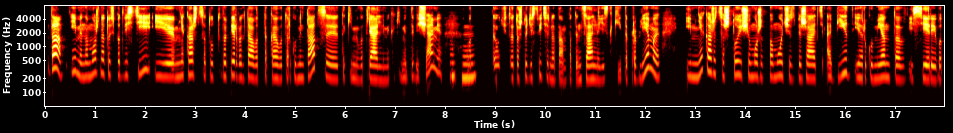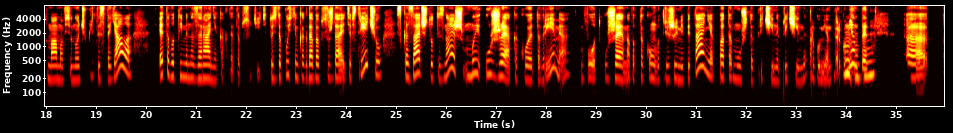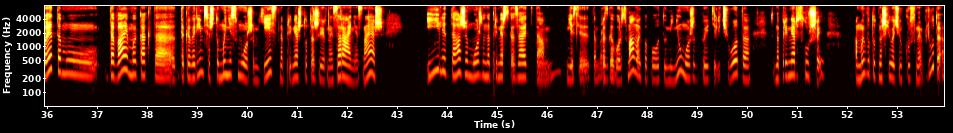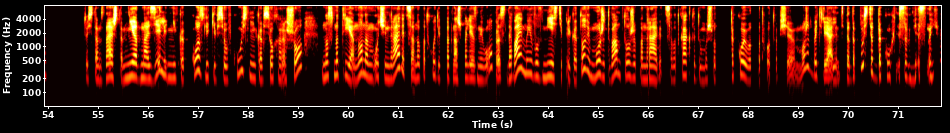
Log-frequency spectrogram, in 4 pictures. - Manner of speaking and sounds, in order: none
- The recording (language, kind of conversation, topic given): Russian, advice, Как вежливо не поддаваться давлению при выборе еды?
